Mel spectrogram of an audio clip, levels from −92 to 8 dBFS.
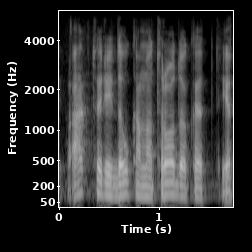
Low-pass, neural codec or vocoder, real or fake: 5.4 kHz; none; real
